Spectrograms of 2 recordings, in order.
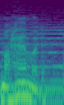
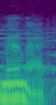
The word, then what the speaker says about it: Muhammad: According to Ben Yehuda's Hebrew-English Dictionary, it is correctly pronounced as Muhammad, not Mamad.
